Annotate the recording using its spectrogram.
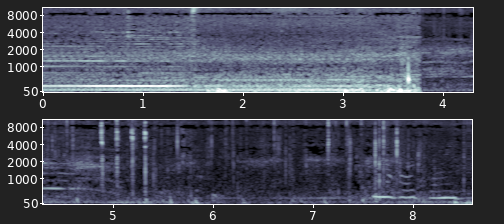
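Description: A steady mechanical drone with a calf bawling once near the start; the drone cuts off suddenly about four seconds in. Then quieter hoof and foot steps crunch on gravel as a heifer is led on a halter.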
